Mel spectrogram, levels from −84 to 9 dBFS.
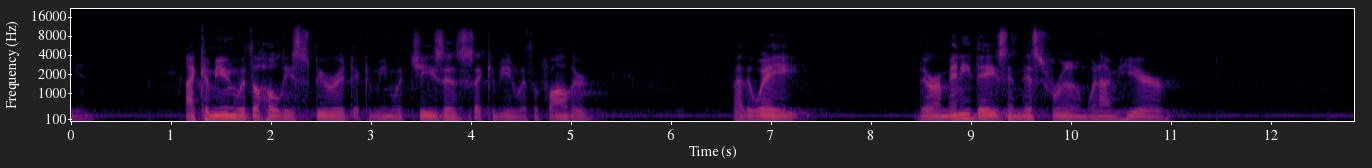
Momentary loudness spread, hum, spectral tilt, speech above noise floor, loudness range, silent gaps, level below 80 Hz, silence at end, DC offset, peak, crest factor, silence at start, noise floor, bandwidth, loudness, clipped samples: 13 LU; none; -4.5 dB/octave; 28 dB; 6 LU; none; -84 dBFS; 0.15 s; under 0.1%; -22 dBFS; 24 dB; 0 s; -70 dBFS; 14 kHz; -43 LUFS; under 0.1%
